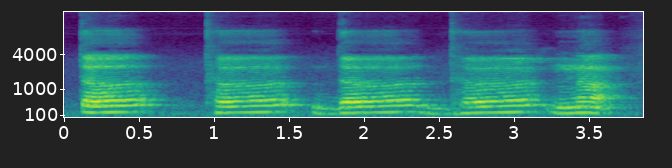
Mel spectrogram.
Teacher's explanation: इनका उच्चारण करते समय हमारी जिह्वा कहां पर चिपक रही है? दांतों को पिछले हिस्से से चिपक रही है, यानी इनका जो उच्चारण स्थान है दंत्य। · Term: दंत्य वर्ण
